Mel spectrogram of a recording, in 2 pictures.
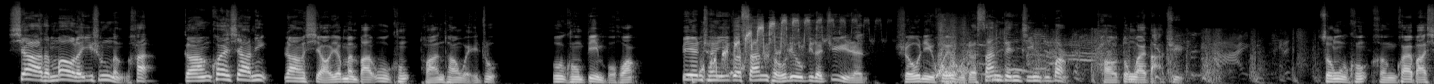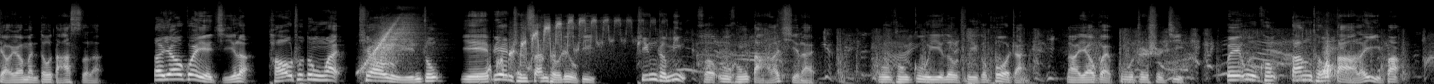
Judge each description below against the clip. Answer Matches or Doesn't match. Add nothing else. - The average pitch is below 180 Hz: Matches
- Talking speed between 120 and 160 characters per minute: Doesn't match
